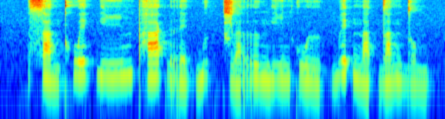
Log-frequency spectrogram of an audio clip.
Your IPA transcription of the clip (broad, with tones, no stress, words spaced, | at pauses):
sa˨˩nkʰwe˦˥k̚ jiː˦˥mpʰa˦˥k̚ re˨˩k̚ bɯ˦˥k̚t͡ɕɯ˩˦a̯ rɯ˧ŋji˧n kwɯː˨˩k̚be˥˩ʔna˨˩t̚ da˦˥ndo˧m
